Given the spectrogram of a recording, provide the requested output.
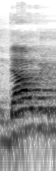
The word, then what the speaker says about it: は: A は B です。And the pronouns of this は is WA.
